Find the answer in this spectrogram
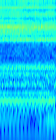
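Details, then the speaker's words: Steady, loud mechanical buzz and hiss of a Surgitech mini nebulizer compressor running, filled with plain water for a demonstration. "i just plug the compressor in and see how it works now it's really working"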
